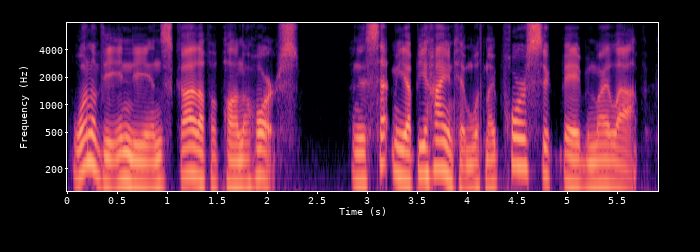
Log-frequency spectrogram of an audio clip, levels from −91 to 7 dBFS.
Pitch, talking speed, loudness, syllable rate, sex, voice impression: 150 Hz, 245 wpm, -17 LUFS, 5.6 syllables/s, male, masculine, adult-like, slightly halting, slightly unique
